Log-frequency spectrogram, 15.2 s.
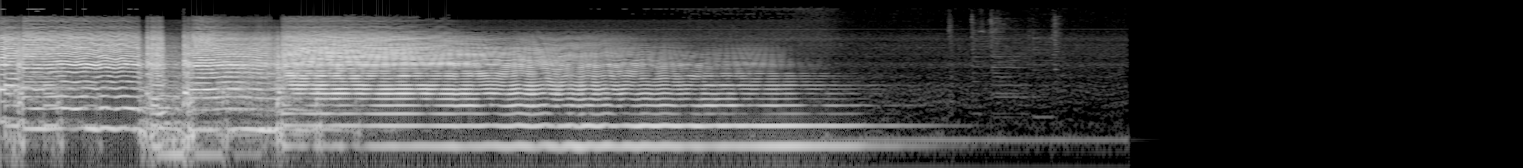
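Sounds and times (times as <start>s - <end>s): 
fuzz guitar through tube driver, chorus and delay pedals: 0.0s - 11.3s.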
